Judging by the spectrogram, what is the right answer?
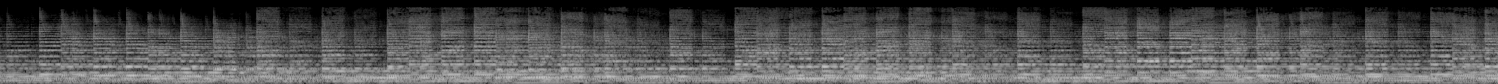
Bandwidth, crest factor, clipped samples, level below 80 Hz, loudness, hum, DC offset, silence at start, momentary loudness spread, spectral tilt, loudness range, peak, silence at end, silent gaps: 15.5 kHz; 16 dB; under 0.1%; -42 dBFS; -20 LUFS; none; under 0.1%; 0 s; 4 LU; -4 dB/octave; 1 LU; -4 dBFS; 0 s; none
